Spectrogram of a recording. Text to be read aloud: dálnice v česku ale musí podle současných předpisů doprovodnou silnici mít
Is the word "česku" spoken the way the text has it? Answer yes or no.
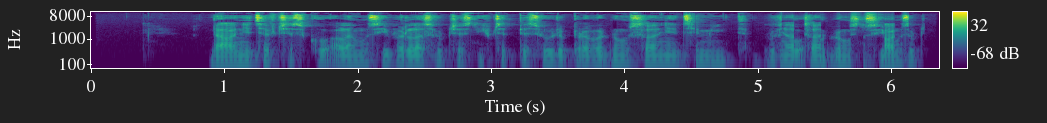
yes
